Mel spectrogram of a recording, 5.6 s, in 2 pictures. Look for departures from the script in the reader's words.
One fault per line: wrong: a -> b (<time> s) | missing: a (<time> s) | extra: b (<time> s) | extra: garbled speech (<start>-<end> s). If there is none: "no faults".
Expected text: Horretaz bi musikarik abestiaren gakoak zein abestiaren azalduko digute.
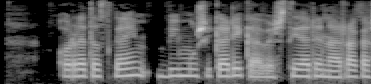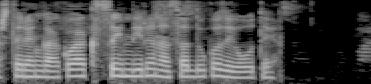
extra: gain (0.9 s)
extra: arrakastaren (2.5 s)
wrong: abestiaren -> diren (3.8 s)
